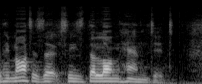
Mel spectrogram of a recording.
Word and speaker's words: Artaxerxes: the third one was given by a man called artaxerxes longimanus i better spell that i think a r t a x e r x e s artaxerxes longimanus l o n g m longimanus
